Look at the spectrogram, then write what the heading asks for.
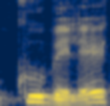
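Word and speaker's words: Cybèle: Kabbale différents au Grecs qui Bellay ou kubélé comme on devrait prononcer c'est-à-dire la nature elle-même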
